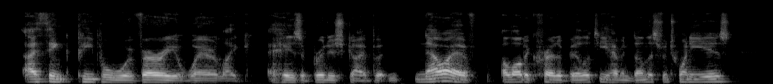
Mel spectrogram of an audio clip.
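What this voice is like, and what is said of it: Softened hybrid British accent. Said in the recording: “my accent was a lot more pronounced than it is now, where it's kind of this hybrid softened accent”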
